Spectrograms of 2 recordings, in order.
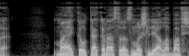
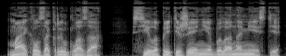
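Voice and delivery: ordinary delivery

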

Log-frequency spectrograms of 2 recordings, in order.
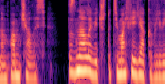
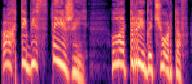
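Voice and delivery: high, loud furious scolding; angry scolding; 8 semitones higher, 6 dB louder, slower than usual. Acted. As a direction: scold him, shrill and slow. Akulina scolds drunk servant.

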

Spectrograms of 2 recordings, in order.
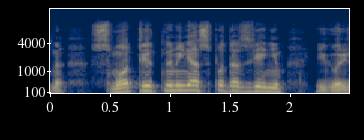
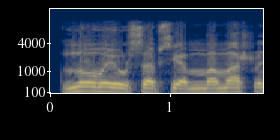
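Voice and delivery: louder, higher disapproving protest; displeased; 5 semitones higher, 5 dB louder than usual. A narrator's reading. Dentist reproving the mother of a crying boy, displeased. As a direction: scold with displeasure, voice lifted. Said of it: "недовольно сказала врачиха".

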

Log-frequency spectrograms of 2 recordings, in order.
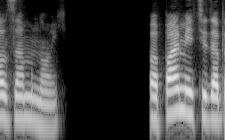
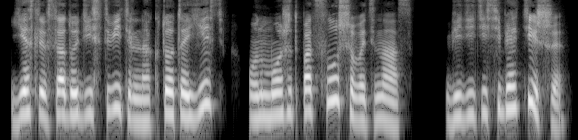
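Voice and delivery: ordinary delivery, nothing marked

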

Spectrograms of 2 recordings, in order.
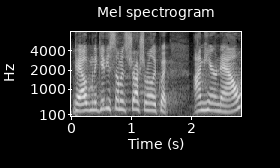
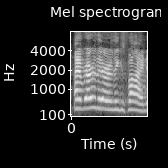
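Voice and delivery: loud, higher, tumbling out fast; mock flustered insistence; 5 semitones higher, 10 dB louder, much faster than usual. Spouse insisting nothing is wrong, mock flustered insistence. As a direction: rush it out, hammed-up and flustered.

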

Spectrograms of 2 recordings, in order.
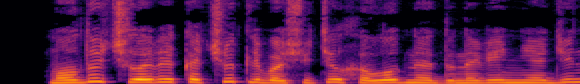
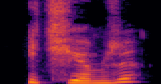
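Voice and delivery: ordinary delivery

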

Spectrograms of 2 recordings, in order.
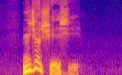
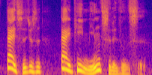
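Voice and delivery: usual speaking voice

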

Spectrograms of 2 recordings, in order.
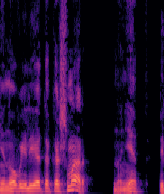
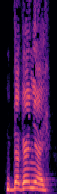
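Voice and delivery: calling out; 10 semitones higher, 4 dB louder than usual. Acted. Girl runs off calling.

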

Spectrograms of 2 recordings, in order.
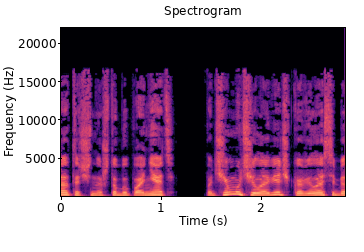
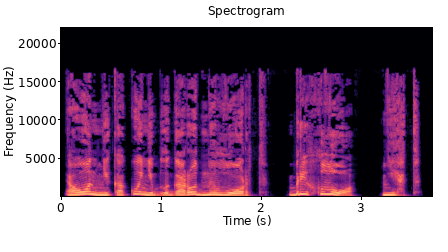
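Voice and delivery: angry outburst; 3 semitones higher, 5 dB louder than usual. A narrator's reading. Heroine angry about the lord.

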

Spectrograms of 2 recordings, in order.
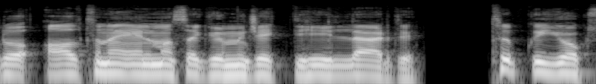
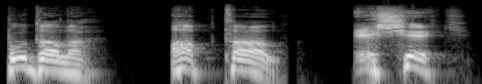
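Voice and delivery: higher, angry Budala, aptal, eşek; angry customer shouting; 5 semitones higher than usual. A narrator's reading. Furious customer insults cobbler Fyodor, higher angry shout. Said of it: "öfkeyle bağırıyordu".

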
